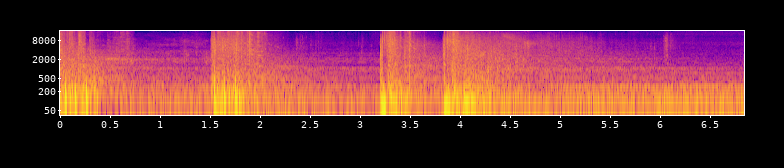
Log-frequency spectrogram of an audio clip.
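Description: Flatline rifle fire in Titanfall 2 comes as several loud, sharp bursts spaced a second or two apart, each followed by a fading rumble of surrounding game noise, with no talking.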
